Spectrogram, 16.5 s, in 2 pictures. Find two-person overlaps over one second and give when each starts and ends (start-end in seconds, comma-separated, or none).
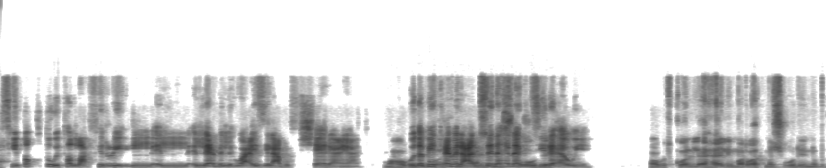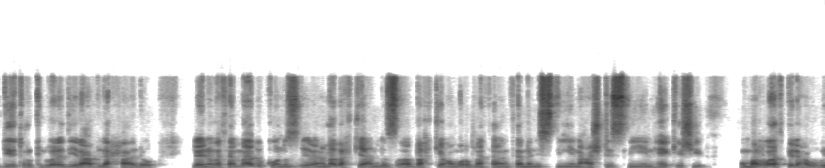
4.1-5.5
